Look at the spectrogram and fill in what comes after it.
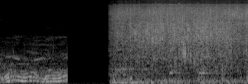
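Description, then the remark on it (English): A voice speaks briefly, then after a short silence a steady, loud crackling hiss of hot dogs sizzling on a grill fills the rest of the moment, continuous. “Hear that? That's the plumpest, juiciest hot dogs you've ever seen getting their grill on.”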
